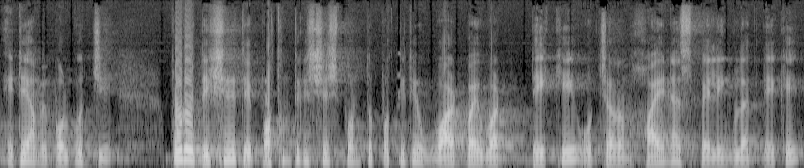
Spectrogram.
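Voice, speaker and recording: Man teaching in a dark, echoey room. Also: medium pitch. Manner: methodical, listing letter after letter with word counts. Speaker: English teacher. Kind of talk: instructional explanation. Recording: long hall reverb.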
